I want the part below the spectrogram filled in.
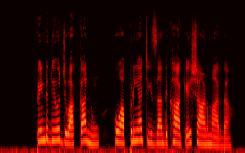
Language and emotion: Punjabi, neutral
